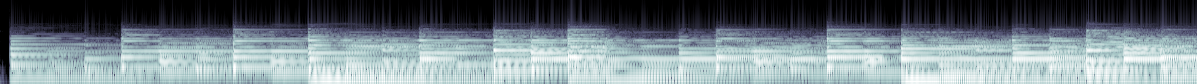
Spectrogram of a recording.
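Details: Electric piano music plays throughout, with sustained chords and no animal sounds.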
